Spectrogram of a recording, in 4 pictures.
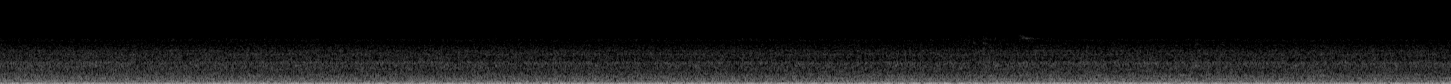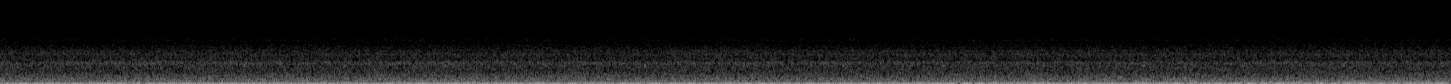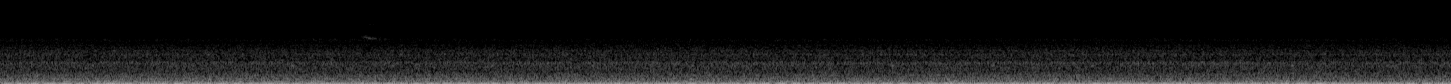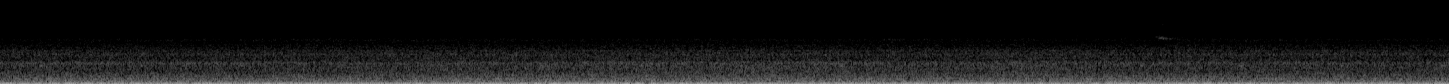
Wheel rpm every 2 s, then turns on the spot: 0, 0, 0, 0, 0, 0, 0, 0, 0, 0, 0, 0, 0, 0, 0, 0, 0, 0, 0, 0, 0, 0, 0, 0, 0, 0, 0, 0, 0.
none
